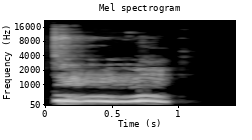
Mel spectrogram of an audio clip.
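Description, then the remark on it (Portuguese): A voice imitates a drum roll, standing in for drum sounds just before a poll's winner is announced: one steady, buzzing, low-pitched rolled sound lasting just under a second at an even loudness, then it stops abruptly and silence follows. “De acordo com o Databico, o vencedor é eu faria barulhos de tamborzinhos se eu soubesse. Então imaginem que esse barulho que eu vou fazer é isso.”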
